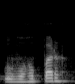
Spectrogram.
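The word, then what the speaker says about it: WOPR: वर operation plant response जिसका उच्चारण उपचार वल वोपर कहा जाता है के रूप में जाना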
